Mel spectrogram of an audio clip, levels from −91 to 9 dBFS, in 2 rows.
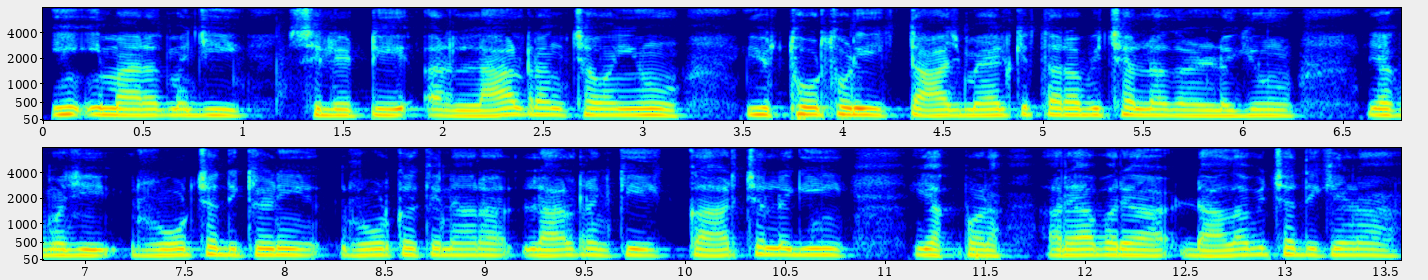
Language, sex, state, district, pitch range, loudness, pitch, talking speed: Hindi, male, Uttarakhand, Uttarkashi, 150-165 Hz, -26 LUFS, 160 Hz, 185 wpm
